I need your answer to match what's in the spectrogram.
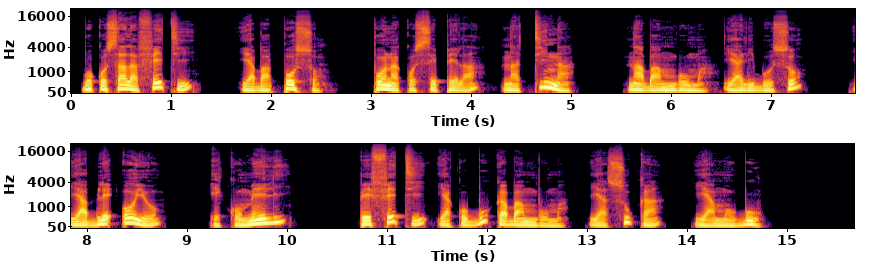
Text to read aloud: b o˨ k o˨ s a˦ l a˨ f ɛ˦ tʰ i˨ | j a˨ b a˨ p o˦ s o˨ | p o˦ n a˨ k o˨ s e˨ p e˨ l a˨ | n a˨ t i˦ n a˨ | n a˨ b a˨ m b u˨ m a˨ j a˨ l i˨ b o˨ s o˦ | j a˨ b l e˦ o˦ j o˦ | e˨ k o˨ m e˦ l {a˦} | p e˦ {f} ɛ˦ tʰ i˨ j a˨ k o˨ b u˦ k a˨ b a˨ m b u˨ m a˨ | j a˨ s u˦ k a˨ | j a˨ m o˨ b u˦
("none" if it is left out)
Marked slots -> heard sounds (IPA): i˦, f

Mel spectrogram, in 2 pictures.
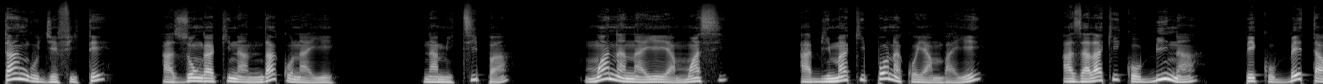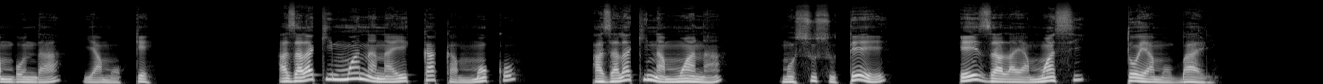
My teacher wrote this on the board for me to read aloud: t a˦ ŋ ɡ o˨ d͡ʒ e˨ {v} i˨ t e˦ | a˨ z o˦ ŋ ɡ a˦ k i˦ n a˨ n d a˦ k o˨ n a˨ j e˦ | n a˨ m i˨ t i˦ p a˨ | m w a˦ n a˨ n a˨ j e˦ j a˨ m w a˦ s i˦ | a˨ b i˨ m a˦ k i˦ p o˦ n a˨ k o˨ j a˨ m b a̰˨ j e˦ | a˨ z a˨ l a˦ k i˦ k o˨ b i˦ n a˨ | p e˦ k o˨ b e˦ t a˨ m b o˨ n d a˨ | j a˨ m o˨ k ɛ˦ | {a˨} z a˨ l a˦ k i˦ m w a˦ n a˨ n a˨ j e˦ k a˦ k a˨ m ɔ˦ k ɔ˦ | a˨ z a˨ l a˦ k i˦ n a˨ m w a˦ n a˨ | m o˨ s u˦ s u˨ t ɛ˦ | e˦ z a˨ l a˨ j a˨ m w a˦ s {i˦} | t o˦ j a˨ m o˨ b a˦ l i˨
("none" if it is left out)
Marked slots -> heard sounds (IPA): f, a˨, i˦

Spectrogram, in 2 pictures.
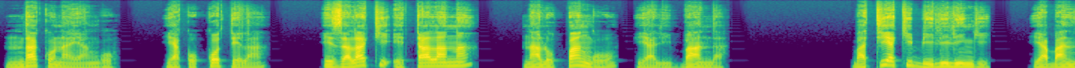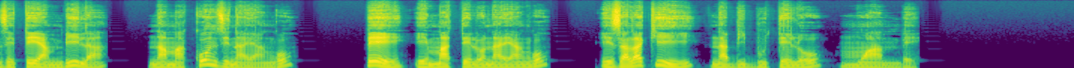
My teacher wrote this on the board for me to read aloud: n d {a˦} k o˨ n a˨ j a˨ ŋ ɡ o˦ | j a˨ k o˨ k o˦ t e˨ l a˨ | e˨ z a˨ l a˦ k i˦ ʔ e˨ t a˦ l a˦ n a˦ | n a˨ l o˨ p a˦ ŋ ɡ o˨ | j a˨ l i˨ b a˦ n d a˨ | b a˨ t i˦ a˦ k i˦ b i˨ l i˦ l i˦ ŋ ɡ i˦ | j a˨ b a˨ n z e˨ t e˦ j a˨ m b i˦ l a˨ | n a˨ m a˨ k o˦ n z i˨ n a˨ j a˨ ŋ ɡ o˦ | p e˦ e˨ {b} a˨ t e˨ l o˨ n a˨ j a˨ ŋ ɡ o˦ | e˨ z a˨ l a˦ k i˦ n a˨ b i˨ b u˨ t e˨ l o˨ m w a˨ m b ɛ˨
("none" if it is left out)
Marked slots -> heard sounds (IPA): a˦, m

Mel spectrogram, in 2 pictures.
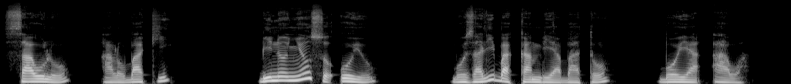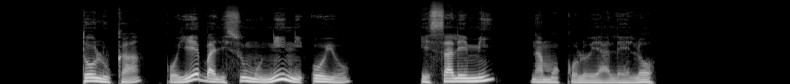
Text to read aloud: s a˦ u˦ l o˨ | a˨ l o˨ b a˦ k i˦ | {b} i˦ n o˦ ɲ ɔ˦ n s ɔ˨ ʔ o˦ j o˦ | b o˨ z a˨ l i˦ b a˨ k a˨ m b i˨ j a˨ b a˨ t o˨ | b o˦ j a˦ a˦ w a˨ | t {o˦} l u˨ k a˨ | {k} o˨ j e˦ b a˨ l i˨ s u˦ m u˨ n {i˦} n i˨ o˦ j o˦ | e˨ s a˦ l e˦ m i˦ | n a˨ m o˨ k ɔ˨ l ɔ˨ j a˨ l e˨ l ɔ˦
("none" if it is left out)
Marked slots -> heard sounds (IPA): b, o˦, k, i˦

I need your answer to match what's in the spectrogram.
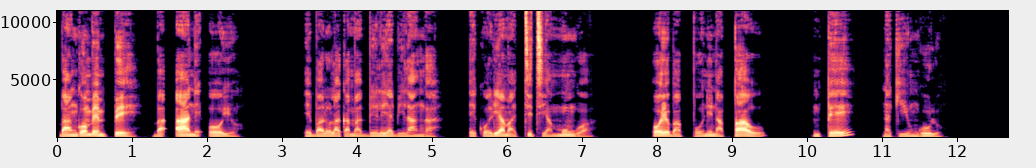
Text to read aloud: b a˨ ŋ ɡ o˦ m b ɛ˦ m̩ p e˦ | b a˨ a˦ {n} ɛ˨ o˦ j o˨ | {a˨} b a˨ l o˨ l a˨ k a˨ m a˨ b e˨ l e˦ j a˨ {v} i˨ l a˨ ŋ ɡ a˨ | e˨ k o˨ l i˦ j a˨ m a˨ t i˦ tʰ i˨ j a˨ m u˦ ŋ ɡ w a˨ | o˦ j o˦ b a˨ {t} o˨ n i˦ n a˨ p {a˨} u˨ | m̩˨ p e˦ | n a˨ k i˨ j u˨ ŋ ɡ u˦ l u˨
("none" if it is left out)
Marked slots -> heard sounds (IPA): n, e˨, b, p, a˦

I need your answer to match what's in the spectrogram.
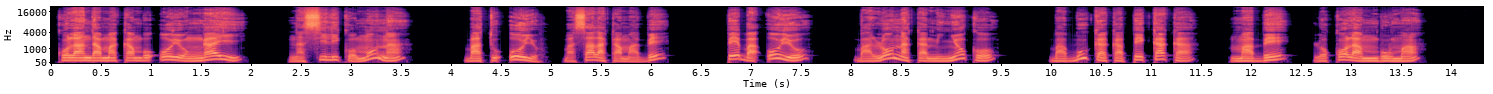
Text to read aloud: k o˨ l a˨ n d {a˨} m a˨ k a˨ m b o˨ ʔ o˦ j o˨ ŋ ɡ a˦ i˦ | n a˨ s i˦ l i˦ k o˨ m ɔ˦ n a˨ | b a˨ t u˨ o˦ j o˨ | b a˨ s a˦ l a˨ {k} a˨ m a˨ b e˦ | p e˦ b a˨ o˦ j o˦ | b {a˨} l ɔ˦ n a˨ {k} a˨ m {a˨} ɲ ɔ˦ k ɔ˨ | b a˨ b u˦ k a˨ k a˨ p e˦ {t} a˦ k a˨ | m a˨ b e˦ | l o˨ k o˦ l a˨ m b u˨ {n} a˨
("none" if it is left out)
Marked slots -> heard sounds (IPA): a˨, k, a˨, k, i˨, k, m

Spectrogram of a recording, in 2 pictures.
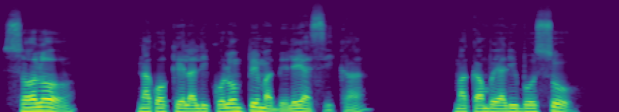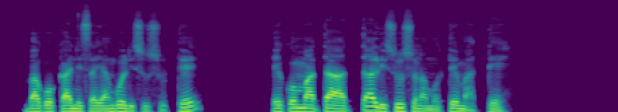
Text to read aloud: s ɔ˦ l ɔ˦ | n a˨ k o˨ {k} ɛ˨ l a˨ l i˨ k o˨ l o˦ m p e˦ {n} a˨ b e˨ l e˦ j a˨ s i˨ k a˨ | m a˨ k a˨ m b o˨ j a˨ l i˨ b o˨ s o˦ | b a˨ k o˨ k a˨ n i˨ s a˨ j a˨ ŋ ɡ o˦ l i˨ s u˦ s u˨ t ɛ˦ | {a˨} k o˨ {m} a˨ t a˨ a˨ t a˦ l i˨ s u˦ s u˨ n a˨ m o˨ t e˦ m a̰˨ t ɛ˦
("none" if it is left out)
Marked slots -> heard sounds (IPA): k, m, e˨, m

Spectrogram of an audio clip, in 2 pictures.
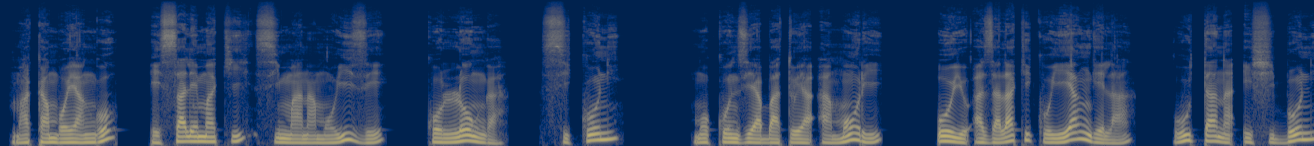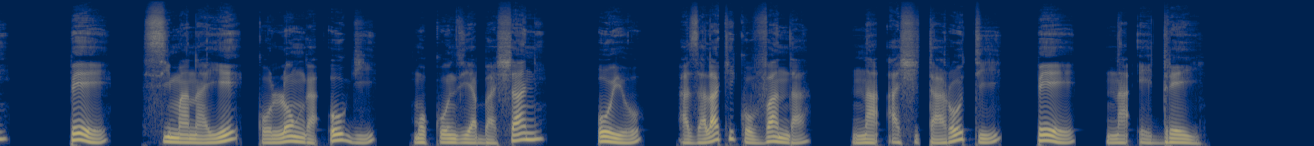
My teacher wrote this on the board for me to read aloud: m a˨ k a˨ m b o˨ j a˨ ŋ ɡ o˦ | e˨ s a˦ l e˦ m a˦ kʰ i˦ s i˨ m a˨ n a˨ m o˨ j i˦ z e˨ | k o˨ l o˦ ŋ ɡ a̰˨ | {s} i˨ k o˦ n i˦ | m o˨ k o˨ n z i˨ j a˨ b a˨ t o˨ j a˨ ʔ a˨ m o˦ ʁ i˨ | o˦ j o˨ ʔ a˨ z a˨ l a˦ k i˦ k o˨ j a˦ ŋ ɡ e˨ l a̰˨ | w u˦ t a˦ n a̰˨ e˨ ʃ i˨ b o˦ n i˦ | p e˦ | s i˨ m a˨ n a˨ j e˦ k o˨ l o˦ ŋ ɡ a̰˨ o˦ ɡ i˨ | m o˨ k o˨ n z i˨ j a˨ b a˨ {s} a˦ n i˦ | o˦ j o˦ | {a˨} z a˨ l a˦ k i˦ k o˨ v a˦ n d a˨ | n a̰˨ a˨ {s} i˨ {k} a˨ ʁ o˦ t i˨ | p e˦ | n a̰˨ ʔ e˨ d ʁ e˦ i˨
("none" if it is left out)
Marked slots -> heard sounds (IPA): s, ʃ, a˨, ʃ, t

